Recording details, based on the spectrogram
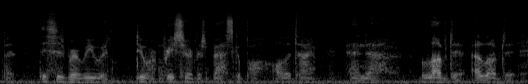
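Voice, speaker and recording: A man talks at a very fast pace amid audible room echo. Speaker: vlogger and wedding officiant, former youth minister. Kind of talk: casual vlog chat.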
